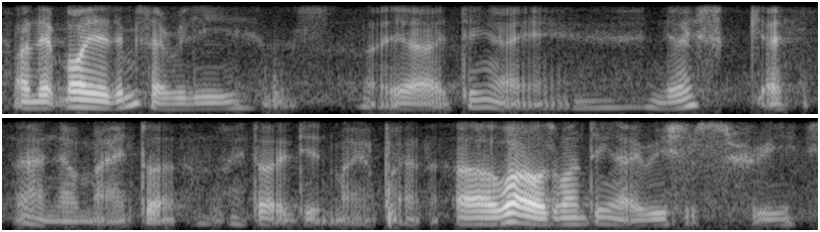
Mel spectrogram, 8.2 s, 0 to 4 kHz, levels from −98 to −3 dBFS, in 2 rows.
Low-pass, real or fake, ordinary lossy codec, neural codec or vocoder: 3.6 kHz; real; none; none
